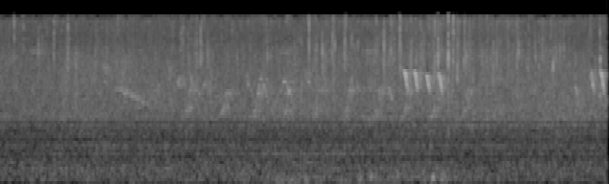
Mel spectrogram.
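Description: Steady outdoor background hiss with faint songbird chirps: a few thin falling notes, then a quick run of high chirps about four seconds in.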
